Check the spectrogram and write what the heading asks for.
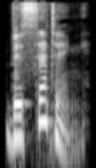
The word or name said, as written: besetting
